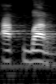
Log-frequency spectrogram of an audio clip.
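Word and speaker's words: أكبر: Nah, wasaminu dan yang ke-8, la tusaddiduhu, jangan kamu tasudduhu, jangan tasdidkan. Ai ba akbar tuh, baknya akbar gitu ya, bar gitu.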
